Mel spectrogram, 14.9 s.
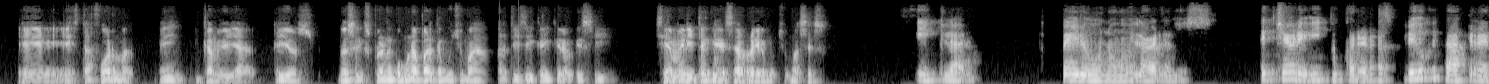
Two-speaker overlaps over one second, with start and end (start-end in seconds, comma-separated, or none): none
